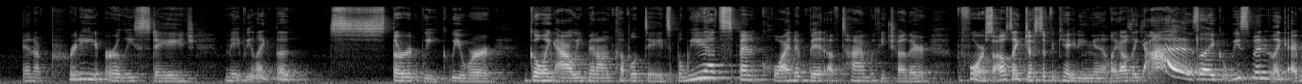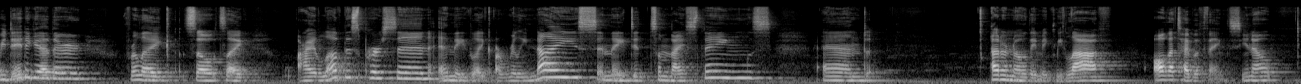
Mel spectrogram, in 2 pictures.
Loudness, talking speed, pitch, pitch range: -20 LUFS, 200 wpm, 180 Hz, 160-225 Hz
